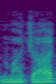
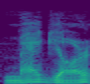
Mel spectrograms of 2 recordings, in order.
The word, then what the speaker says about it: Majad: Again, that's as I say on every episode, Majad, not Maguar Investments.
